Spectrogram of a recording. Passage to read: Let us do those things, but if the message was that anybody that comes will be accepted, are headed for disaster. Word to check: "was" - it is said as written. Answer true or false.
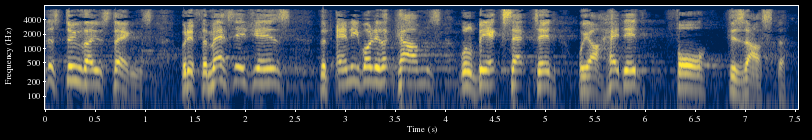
false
